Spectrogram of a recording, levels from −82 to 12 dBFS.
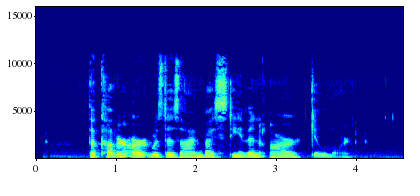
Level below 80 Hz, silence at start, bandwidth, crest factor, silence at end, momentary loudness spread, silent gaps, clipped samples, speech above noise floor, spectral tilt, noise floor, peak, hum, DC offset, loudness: -78 dBFS; 0.65 s; 11.5 kHz; 22 dB; 0.65 s; 12 LU; none; under 0.1%; 32 dB; -4 dB/octave; -61 dBFS; -8 dBFS; none; under 0.1%; -29 LUFS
